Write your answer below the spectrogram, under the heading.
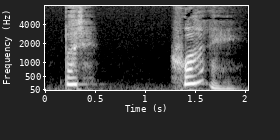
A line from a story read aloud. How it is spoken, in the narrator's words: said Ethel in a very sweet voice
